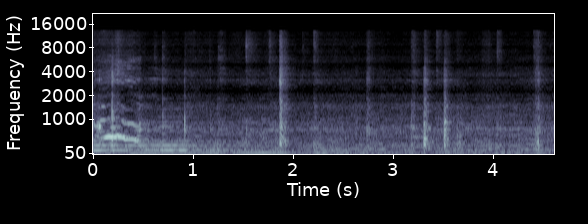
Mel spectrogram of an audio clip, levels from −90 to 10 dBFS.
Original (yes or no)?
no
